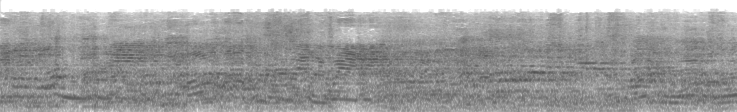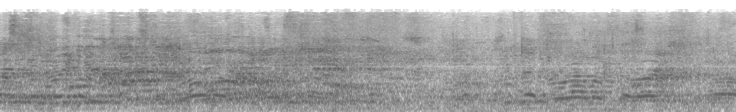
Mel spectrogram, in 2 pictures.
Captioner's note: chatter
